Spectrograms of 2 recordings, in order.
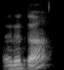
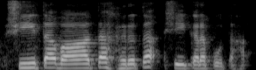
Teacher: pronunciation of hrita, it's not rita, hrita, that should come from uras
